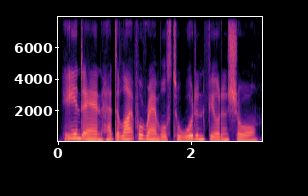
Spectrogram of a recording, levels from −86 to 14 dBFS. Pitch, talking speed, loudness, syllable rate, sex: 195 Hz, 235 wpm, -16 LUFS, 5.8 syllables/s, female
